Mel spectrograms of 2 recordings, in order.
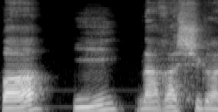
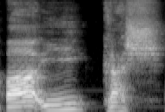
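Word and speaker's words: ויגש: 그리고 나가시 나가시 히브리어 알파벳 눈이 앞에 붙은 니은 발음이 나는 나가시 가까이 가다 접근하다 다가가다 그러나이 눈이 생략되어지면서 바이 나가시가 아니라 바이가시 바 이가시가 되겠습니다.이 가까이 가다 접근하다 다가가다라는 의미가 또 다른 표현으로 나오기도 하는데요.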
